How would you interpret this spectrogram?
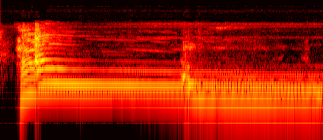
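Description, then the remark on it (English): Voices imitate wolves in a sustained, loud howl on the Native Roots Radio show, hosts and guests joining together in long, wavering tones that hold steady, then a second voice swells in partway through without pause. “It's great when the guests join in and howl with us right away.”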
